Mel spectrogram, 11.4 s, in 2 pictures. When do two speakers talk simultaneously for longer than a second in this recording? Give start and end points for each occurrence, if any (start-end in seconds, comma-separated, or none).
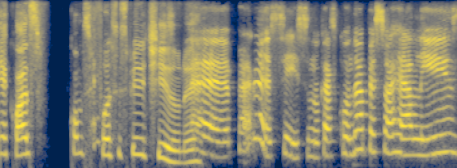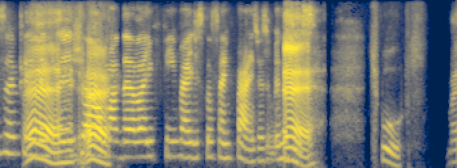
6.0-7.2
